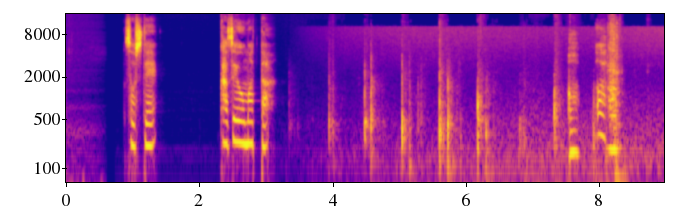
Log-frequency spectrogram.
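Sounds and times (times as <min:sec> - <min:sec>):
speech: 0:00.9 - 0:01.4, 0:02.4 - 0:03.2, 0:07.6 - 0:08.3
footsteps at an even walking pace: 0:03.3 - 0:08.4.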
